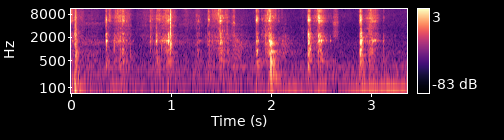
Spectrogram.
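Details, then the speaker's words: BMW E90 325d/330d M57 diesel, AC compressor clutch pulley turned slowly by hand: light uneven clicks about twice a second, the classic small play of a compressor pulley; noise unchanged with compressor on or off, not the belt squeal source. "bueno Este es el sonido clásico de una polea de compresor"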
